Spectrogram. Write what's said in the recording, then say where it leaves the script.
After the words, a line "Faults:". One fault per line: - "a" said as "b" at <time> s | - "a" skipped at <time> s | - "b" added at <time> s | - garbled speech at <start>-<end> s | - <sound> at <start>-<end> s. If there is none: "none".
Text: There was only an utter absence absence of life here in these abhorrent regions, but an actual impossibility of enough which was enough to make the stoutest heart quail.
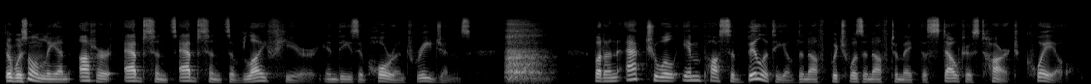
There was only an utter absence absence of life here in these abhorrent regions, but an actual impossibility of enough which was enough to make the stoutest heart quail.
Faults:
- breath at 5.0-5.6 s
